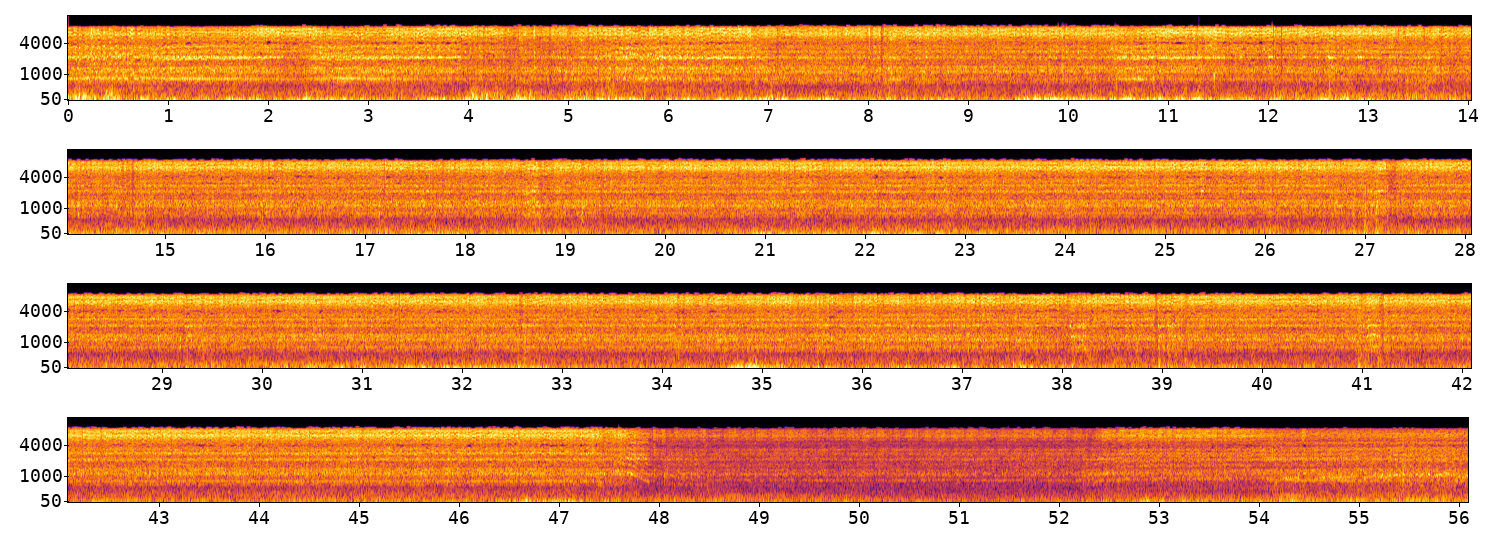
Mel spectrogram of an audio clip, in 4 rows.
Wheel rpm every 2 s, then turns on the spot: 200, 200, 200, 200, 200, 200, 200, 200, 200, 200, 200, 200, 200, 200, 200, 200, 200, 200, 200, 200, 200, 200, 200, 190, 80, 70, 100, 110.
none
